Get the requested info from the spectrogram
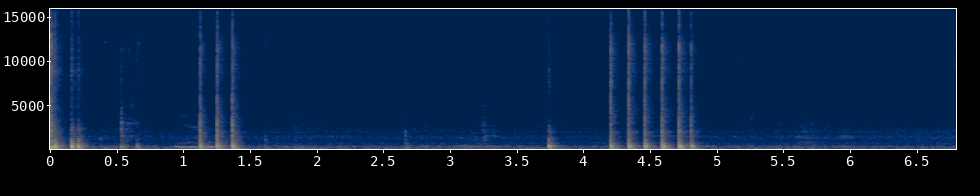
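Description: Spatula knocking against a stainless steel mixing bowl while whipped egg whites are stirred: short runs of quick taps, a few about a second in and a faster run of about seven just past the middle.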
